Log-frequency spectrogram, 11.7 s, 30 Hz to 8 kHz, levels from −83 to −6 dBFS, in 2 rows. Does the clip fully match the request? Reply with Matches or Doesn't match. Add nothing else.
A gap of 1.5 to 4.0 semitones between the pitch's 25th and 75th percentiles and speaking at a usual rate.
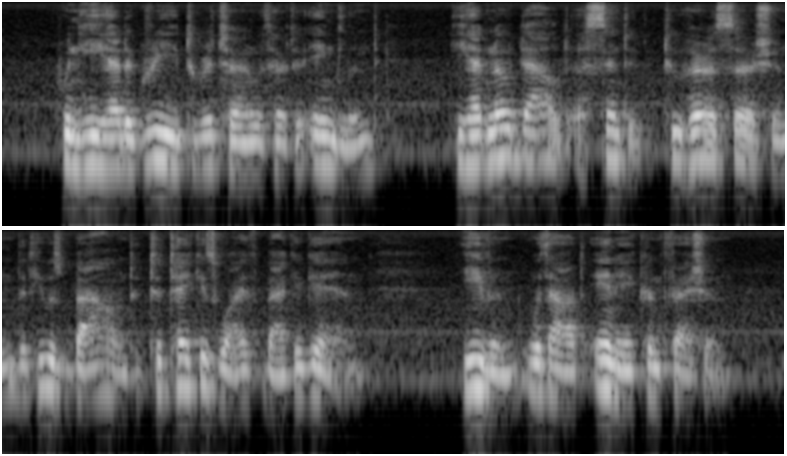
Matches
